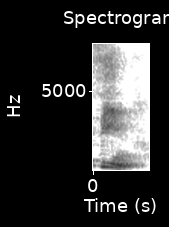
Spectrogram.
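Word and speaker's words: scene: simple है है ना सी जब भी एस के बाद आएगा तो सी का उच्चारण नहीं किया जाएगा कैसे देखिए सी आई एन आई यासीन नहीं पढ़ते क्या पढ़ते हैं सीन उसी तरह से नहीं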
